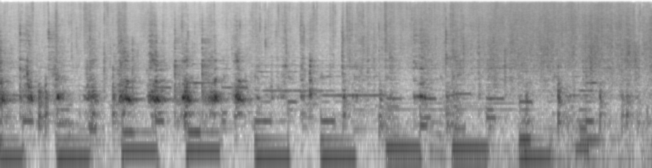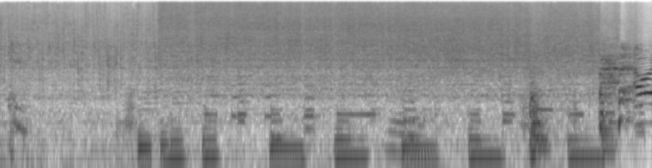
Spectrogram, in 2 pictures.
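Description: Field rat meat stir-fried with plenty of spices in a pan, a continuous close sizzle with a loud hiss and rhythmic scraping stir strokes throughout, no talk.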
